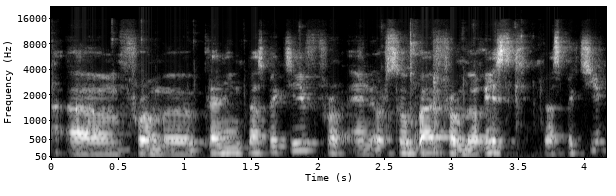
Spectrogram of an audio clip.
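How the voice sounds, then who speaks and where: This man speaks with a French accent at a fairly quick pace. His pitch is fairly high, with ordinary variation. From France. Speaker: security engineer. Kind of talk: conference talk. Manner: halting, many fillers.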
